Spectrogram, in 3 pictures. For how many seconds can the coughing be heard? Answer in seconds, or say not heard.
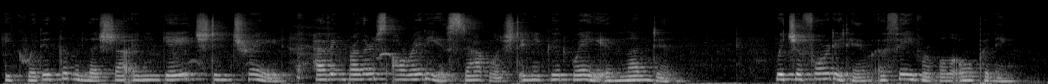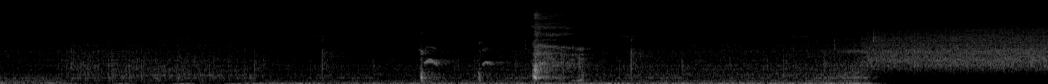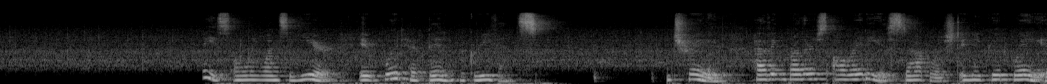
5 s.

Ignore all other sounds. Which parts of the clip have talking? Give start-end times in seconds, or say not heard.
0.0-10.2, 22.9-26.4, 27.6-31.3.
